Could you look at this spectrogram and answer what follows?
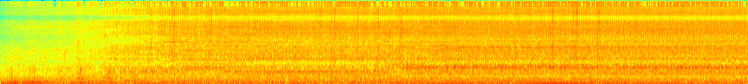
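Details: Opel Astra petrol engine idling rough and shaking, faint clicks and knocks about three a second felt in cabin; spark plugs and coil pack already replaced, no fault codes.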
